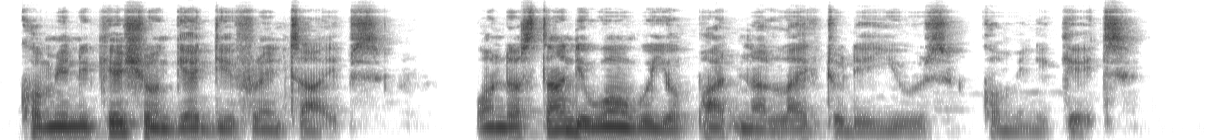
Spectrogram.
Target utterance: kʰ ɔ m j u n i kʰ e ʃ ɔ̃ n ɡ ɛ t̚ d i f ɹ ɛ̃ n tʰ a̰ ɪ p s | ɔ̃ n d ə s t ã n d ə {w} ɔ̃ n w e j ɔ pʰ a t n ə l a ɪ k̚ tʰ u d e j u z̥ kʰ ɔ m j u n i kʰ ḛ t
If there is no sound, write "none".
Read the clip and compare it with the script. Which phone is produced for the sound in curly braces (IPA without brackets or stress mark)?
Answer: w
